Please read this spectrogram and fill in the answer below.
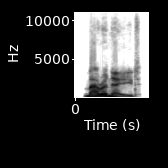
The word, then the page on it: marinade: British English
